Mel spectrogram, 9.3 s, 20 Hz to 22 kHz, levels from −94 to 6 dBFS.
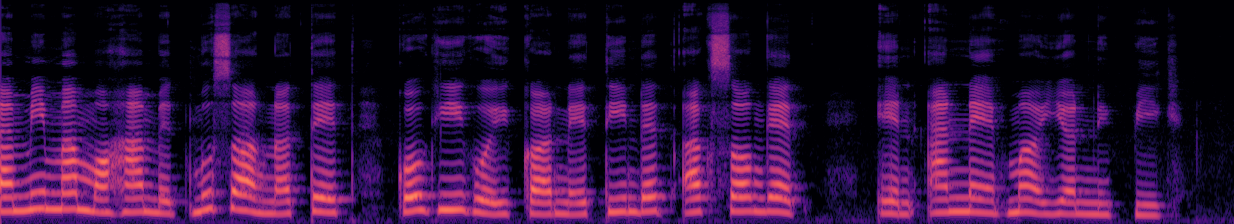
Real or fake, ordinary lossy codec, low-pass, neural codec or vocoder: real; none; none; none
